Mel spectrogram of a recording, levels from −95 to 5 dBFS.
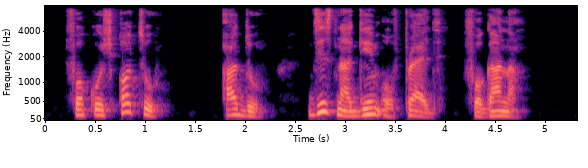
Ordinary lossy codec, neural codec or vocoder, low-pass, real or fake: none; none; 7.2 kHz; real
